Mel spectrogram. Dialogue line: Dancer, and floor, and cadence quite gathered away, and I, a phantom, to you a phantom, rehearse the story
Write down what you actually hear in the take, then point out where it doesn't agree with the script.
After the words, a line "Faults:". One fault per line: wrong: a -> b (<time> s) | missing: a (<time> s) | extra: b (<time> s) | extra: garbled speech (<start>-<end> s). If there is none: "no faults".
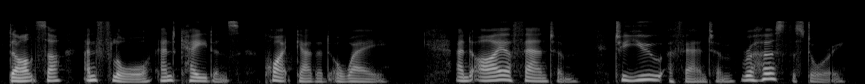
Dancer, and floor, and cadence quite gathered away, and I, a phantom, to you a phantom, rehearse the story
Faults:
no faults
